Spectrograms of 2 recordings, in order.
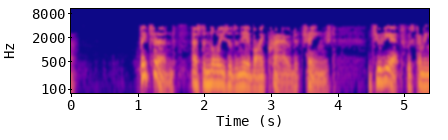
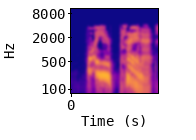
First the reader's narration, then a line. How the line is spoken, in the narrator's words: said Trev, angrily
